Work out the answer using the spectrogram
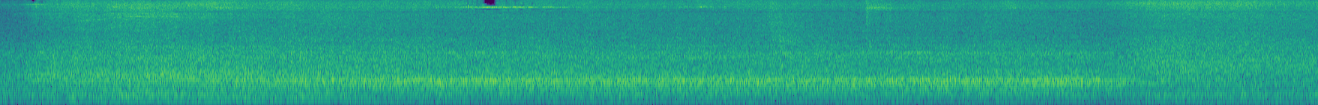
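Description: A train running past on the rails: a steady running noise of wheels on track that swells in about half a second in and drops away near the end.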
